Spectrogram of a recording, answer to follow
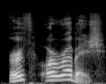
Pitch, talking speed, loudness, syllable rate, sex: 160 Hz, 170 wpm, -15 LUFS, 4.8 syllables/s, male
